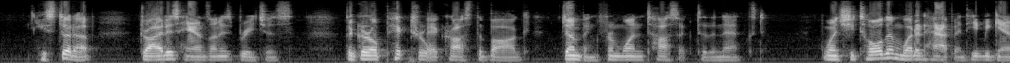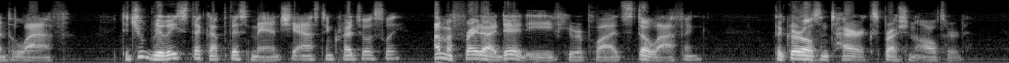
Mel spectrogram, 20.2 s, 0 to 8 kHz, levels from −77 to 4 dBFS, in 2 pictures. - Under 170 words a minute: No, average, 175 wpm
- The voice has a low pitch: Yes, low, 110 Hz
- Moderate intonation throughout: Yes, average, 4.5 semitones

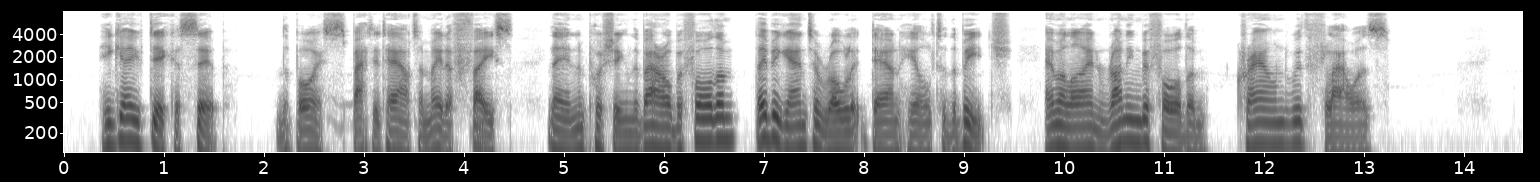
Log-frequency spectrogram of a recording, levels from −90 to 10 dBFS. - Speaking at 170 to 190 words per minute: No, average, 150 wpm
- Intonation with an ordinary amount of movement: No, wide, 6.0 semitones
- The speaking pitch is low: Yes, low, 110 Hz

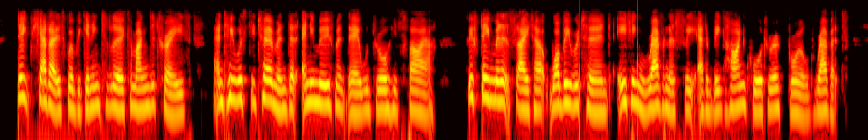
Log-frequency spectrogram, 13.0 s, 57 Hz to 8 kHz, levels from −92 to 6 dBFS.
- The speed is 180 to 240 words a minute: No, average, 165 wpm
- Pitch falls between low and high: Yes, medium, 175 Hz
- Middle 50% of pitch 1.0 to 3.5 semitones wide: No, average, 3.9 semitones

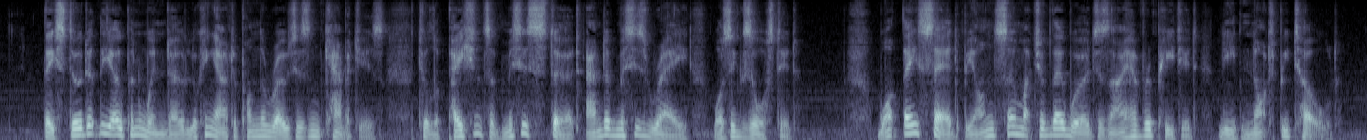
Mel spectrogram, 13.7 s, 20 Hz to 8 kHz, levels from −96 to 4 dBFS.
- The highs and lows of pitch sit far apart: Yes, wide, 7.4 semitones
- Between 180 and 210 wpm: Yes, average, 185 wpm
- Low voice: Yes, low, 115 Hz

